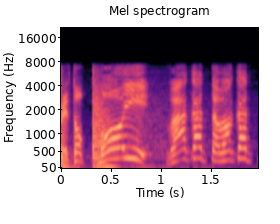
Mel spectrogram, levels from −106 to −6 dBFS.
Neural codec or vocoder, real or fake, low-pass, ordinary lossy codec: none; real; 7.2 kHz; none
